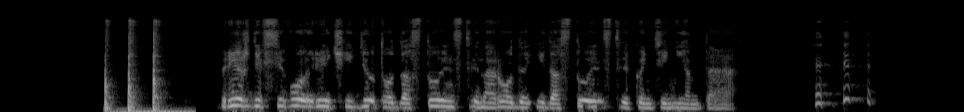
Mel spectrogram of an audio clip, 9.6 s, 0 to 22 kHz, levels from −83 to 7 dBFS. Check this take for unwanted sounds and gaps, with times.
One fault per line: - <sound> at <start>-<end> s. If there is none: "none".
- thud at 1.0-2.0 s
- laugh at 8.1-8.8 s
